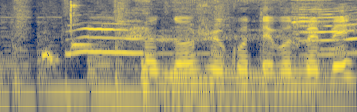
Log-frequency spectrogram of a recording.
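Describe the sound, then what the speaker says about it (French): A cat meows from inside a hiding spot, its drawn-out, wavering cries running through most of the moment and overlapping with someone speaking French nearby. "Pourquoi elle miaule?"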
